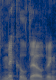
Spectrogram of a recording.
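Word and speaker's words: Michel Delving: annoyingly the town that we now know is pronounced as mickel delving has fallen to angma and the shire is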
